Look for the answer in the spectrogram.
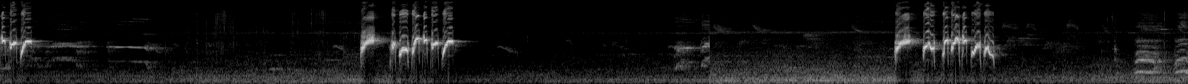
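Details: Thai red-whiskered bulbul, its song used to rouse other bulbuls: a short opening note, then two loud chattering phrases of rapid sliding notes several seconds apart, with soft chirps and rustling between.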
